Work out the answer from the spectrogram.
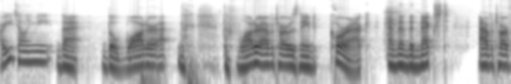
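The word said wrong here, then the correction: Kuruk: Kurok. – Kurok. – Kurok. Sorry. – Kurok. Yeah, you've been saying Kurok. – I've just been saying it bad. Sorry. Kurok. It's K-U-R-U-K.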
